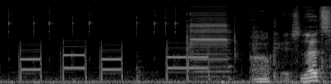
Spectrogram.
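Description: Keypad buttons beep in short electronic tones as a code is entered.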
